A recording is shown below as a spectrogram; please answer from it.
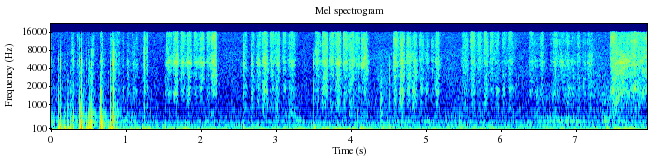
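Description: Fingernails scratch across the flat face of a thick, solid, palm-sized round cork disc held in one hand. A quick flurry of sharp, low scrapes opens the clip, followed by longer dry rasping strokes with a bright hiss, separated by brief pauses over a soft low rumble.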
